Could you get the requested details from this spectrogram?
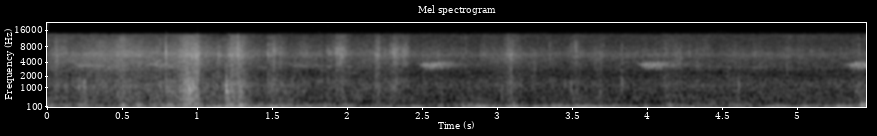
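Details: Young white-tailed eagle daughter screaming near the nest as her mother eats a freshly brought fish, morning of 8 July 2018; three brief high screeches spaced over five seconds among loud tearing clicks and knocks of feeding.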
